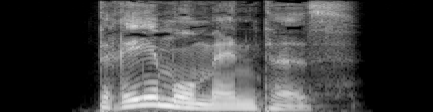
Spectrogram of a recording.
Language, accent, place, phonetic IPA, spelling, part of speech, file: German, Germany, Berlin, [ˈdʁeːmoˌmɛntəs], Drehmomentes, noun, De-Drehmomentes.ogg
- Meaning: genitive singular of Drehmoment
